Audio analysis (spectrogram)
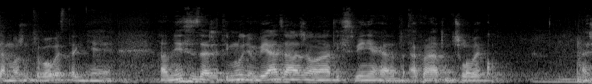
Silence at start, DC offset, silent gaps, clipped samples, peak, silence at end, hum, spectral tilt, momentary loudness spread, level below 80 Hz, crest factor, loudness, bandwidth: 0 s; under 0.1%; none; under 0.1%; -4 dBFS; 0 s; none; -6.5 dB/octave; 15 LU; -62 dBFS; 18 dB; -23 LUFS; 15.5 kHz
